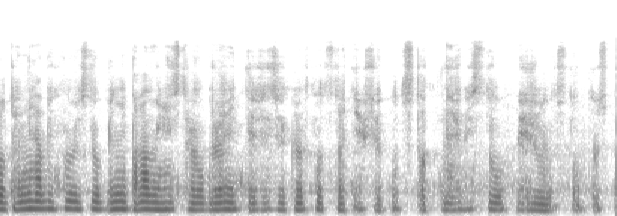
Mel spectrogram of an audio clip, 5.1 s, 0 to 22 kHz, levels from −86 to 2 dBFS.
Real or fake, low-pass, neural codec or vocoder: fake; 9.9 kHz; autoencoder, 22.05 kHz, a latent of 192 numbers a frame, VITS, trained on one speaker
